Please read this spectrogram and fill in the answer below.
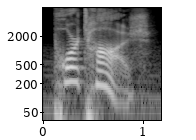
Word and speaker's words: Portage: through all of Winnipeg this is a French word it's pronounced Portage and Portage refers to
